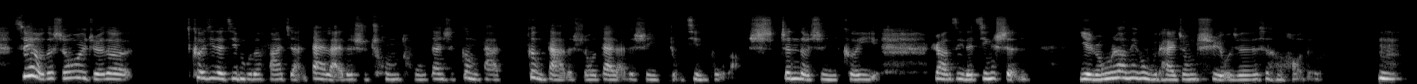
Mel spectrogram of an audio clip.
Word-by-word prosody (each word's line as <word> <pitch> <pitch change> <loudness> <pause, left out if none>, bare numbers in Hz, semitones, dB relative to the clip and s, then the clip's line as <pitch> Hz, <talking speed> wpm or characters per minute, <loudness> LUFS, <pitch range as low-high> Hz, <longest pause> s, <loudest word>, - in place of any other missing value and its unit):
所 385 - +6
以 405 - +11
有 250 - +5
的 270 - +1
时 275 - -3
候 290 - 0
会 305 -2 0
觉 245 -1 +3
得， 245 -3 +2 0.6
科 290 -3 +2
技 280 - -1
的 265 - +6
进 255 0 -1
步 240 - -4
的 240 - 0
发 230 +1 -6
展 230 -1 -7
带 265 -3 +2
来 - - +1
的 225 - -2
是 225 - -8
冲 235 0 -7
突， 225 -1 -11
但 250 -1 -2
是 220 0 -13
更 265 -5 -2
大 230 -1 -8 0.2
更 290 -8 0
大 105 - +1
的 110 - -10
时 220 - -10
候 215 - -3
带 225 0 +1
来 215 - -6
的 240 -1 -8
是 225 +1 -5
一 215 - -6
种 230 -1 -14
进 225 -4 -3
步 235 +1 -9
了， 450 - -19
是 420 +4 -3
真 270 -1 +4
的 230 -4 +4
是 220 +2 -5
你 215 -1 -1
可 220 +1 0
以 225 0 -4 0.5
让 250 -4 +2
自 255 - -7
己 - - 0
的 225 - +5
精 260 +4 +3
神， - - -1 0.5
也 245 -1 +8
融 225 +3 +5
入 290 - +7
到 305 - +3
那 285 0 +4
个 275 - +4
舞 235 -3 +2
台 220 -1 +1
中 230 +1 -1
去， 230 -2 0
我 - - -4
觉 215 +1 0
得 225 - -2
是 260 - -6
很 220 -2 -7
好 - - -13
的。 270 - -20 0.6
嗯。 260 -3 +5
240 Hz, 305 characters per minute, -24 LUFS, 225-265 Hz, 0.6 s, 以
